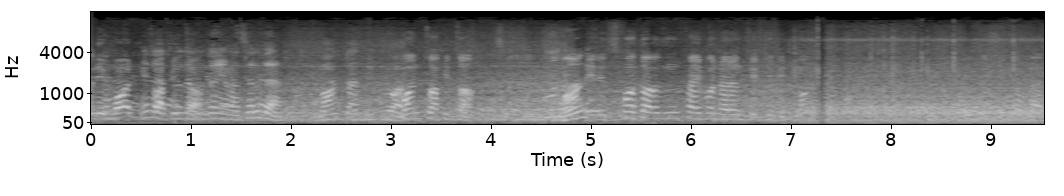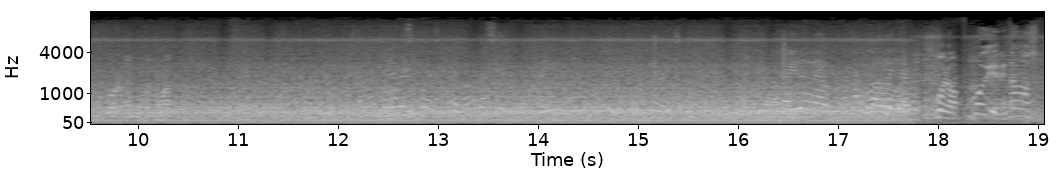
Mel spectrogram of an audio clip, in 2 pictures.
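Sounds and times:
indistinct talking: 0.0s - 19.0s
vehicle driving on a road: 0.9s - 19.0s
steady drone: 1.9s - 18.6s.

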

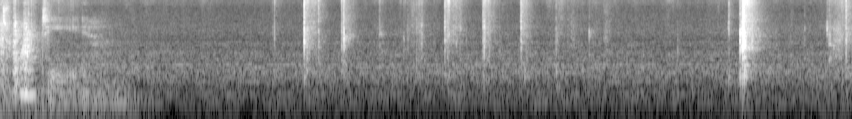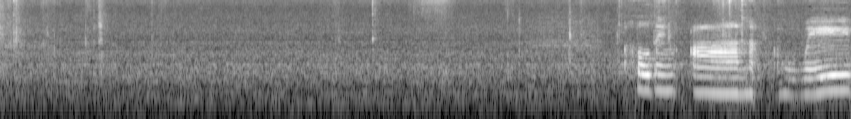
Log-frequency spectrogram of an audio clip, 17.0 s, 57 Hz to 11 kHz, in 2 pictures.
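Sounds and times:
card snap: 2.7s - 3.6s, 7.2s - 8.8s
cards being shuffled: 2.7s - 10.2s.

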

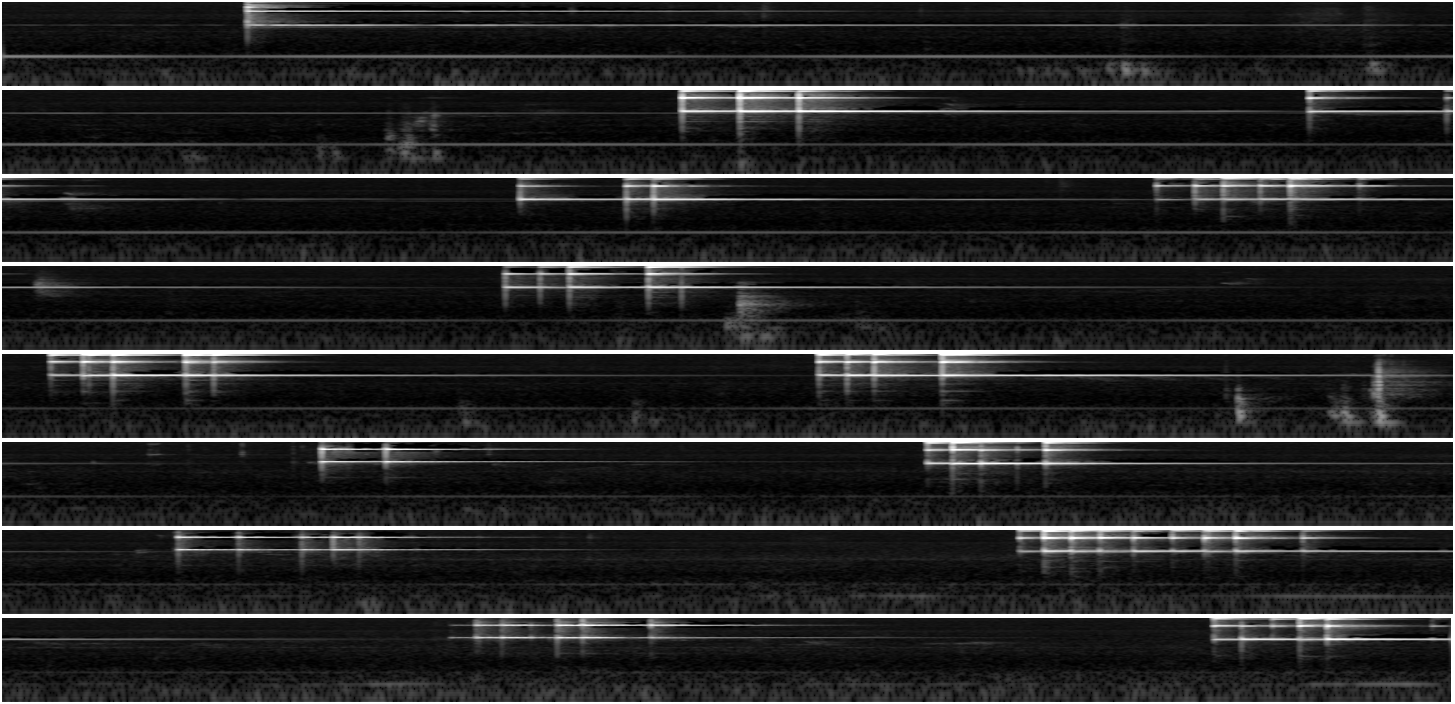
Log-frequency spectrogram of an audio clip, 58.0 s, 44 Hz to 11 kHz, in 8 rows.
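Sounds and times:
small hand bells ringing: 1.2s - 9.8s, 10.6s - 23.5s, 24.3s - 27.6s, 29.3s - 32.2s, 37.8s - 39.8s, 40.9s - 46.6s, 48.6s - 55.8s, 56.8s - 58.0s.

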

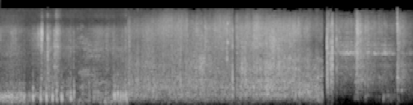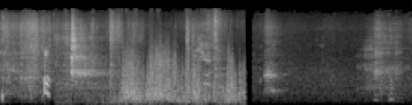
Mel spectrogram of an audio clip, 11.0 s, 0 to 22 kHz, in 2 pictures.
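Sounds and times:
body sliding on snow: 0.0s - 4.3s.

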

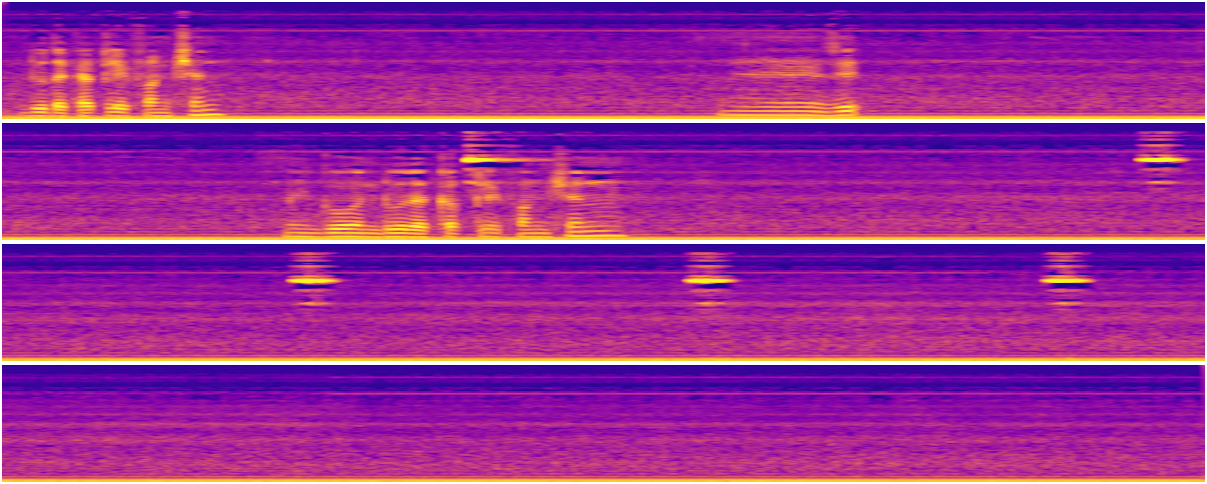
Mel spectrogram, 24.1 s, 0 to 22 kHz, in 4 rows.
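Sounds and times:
low electrical hum: 0.0s - 24.0s
faint high blips: 8.4s - 8.6s, 11.7s - 11.9s.

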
